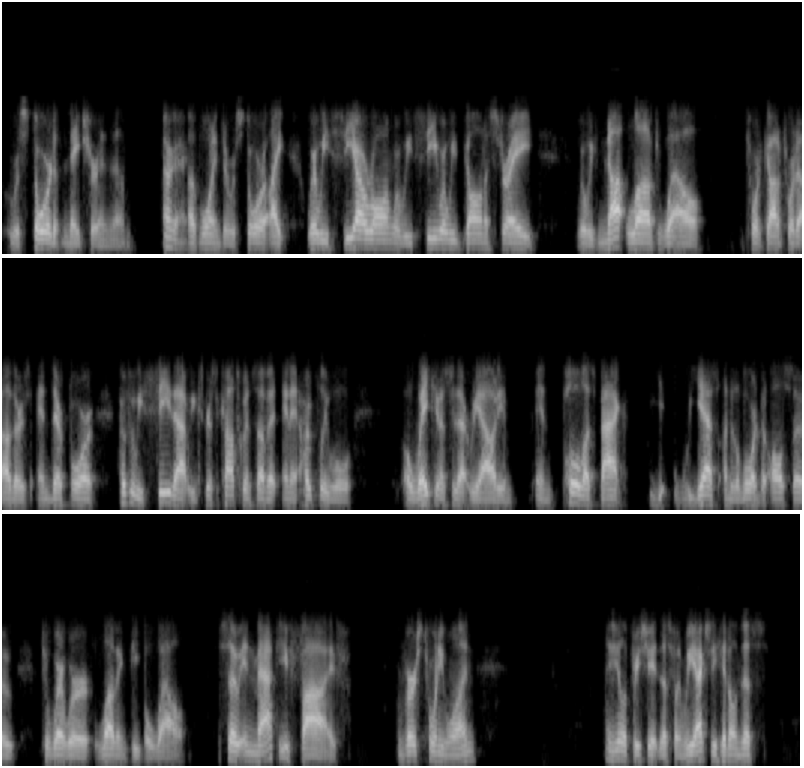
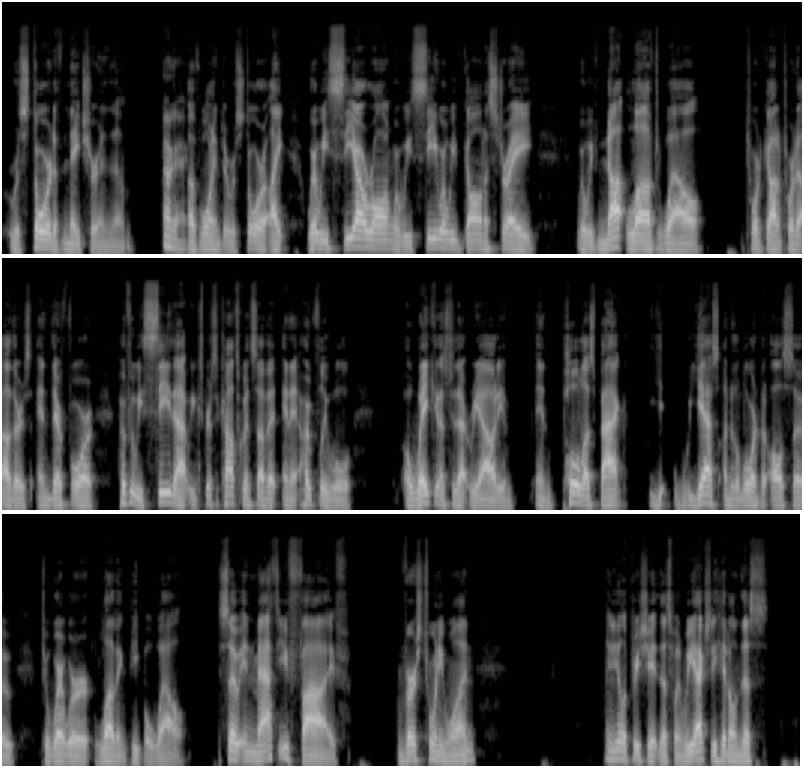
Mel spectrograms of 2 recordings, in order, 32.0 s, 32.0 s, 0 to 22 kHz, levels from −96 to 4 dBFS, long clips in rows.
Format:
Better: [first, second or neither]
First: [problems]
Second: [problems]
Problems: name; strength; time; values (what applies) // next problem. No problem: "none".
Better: second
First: phone-call audio; nothing above 3.5 kHz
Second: none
